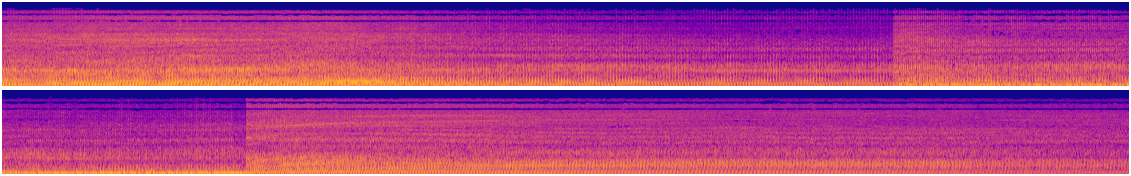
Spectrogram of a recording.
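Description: Engines of riding lawnmowers fitted with ATV snow tracks, running under load as the mowers churn through deep snow. The pitch rises as they rev. In the middle there is an abrupt change to a deeper, louder rumble for several seconds, then another rev up, and the sound fades as the machines pull away.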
